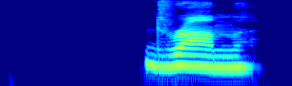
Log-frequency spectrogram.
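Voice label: "drum", English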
